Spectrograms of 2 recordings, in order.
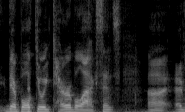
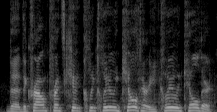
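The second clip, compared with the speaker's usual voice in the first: a bit higher and louder, pushing the accusation; overly insistent; 7 semitones higher, 4 dB louder than usual. Retold or imitated. Character accusing the prince to police, mock overinsistent. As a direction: insist too hard so it sounds guilty. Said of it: "he's too insistent".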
